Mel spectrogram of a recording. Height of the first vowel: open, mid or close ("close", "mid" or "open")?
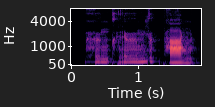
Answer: close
